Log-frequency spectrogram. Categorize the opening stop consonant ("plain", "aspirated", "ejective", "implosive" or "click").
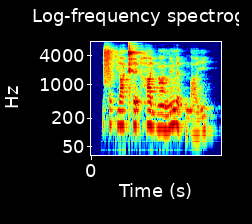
plain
